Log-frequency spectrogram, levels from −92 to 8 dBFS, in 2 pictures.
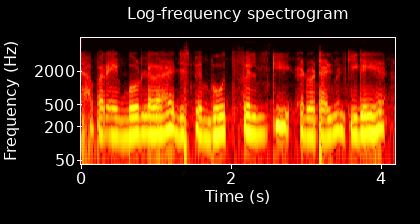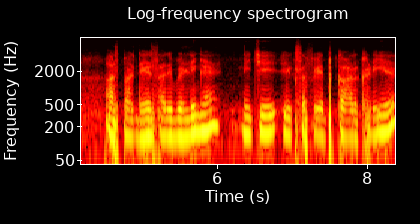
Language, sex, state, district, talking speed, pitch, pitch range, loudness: Hindi, male, Chhattisgarh, Bastar, 195 wpm, 150 Hz, 140-165 Hz, -20 LUFS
